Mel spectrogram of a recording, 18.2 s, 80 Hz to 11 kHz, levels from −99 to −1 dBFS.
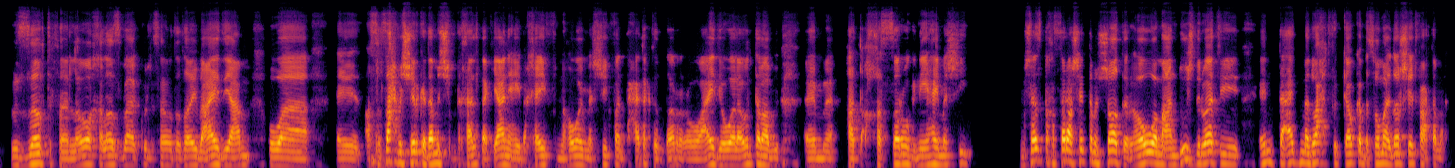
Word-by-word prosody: بالضبط. 140 Hz, +5 st, 0 dB
فاللي 105 Hz, -3 st, -4 dB
هو 135 Hz, -, +3 dB
خلاص 130 Hz, -1 st, -3 dB
بقى 120 Hz, -2 st, -2 dB
كل 110 Hz, -1 st, -13 dB
سَنة 120 Hz, +3 st, -5 dB
وأنت 120 Hz, 0 st, -7 dB
طيب، 120 Hz, +1 st, 0 dB
عادي 125 Hz, 0 st, +2 dB
يا 120 Hz, -, +4 dB
عم، 120 Hz, +2 st, -3 dB, 0.3 s
هو 115 Hz, 0 st, +4 dB, 0.7 s
آآ 105 Hz, -2 st, -5 dB
أصل -, -, -8 dB
صاحب 180 Hz, -4 st, +3 dB
الشركة 160 Hz, +1 st, +3 dB
ده 135 Hz, -, +9 dB
مش 140 Hz, 0 st, -1 dB
ابن 105 Hz, -, -15 dB
خالتك 130 Hz, +3 st, -1 dB
يعني 125 Hz, 0 st, +3 dB
هيبقى 105 Hz, -1 st, -4 dB
خايف 125 Hz, +1 st, -2 dB
إن 105 Hz, -, -9 dB
هو 120 Hz, +4 st, 0 dB
يمشّيك 125 Hz, +2 st, -7 dB
فأنت -, -, -5 dB
حياتك -, -, -5 dB
تتضرّر، -, -, -4 dB
هو 105 Hz, 0 st, -2 dB
عادي، 125 Hz, +2 st, +1 dB
هو 120 Hz, 0 st, +4 dB
لو 115 Hz, +3 st, +3 dB
أنت 135 Hz, +1 st, -3 dB
ما 125 Hz, -2 st, +5 dB
ب 115 Hz, -1 st, -5 dB, 0.4 s
ام 105 Hz, 0 st, -4 dB, 0.2 s
هتخسّره 135 Hz, 0 st, 0 dB
جنيه، 125 Hz, +4 st, -3 dB
هيمشّيك، 130 Hz, -, -4 dB, 0.6 s
مش -, -, -11 dB
لازم 180 Hz, 0 st, +5 dB
تخسّره 140 Hz, +6 st, +5 dB
عشان 170 Hz, +2 st, +2 dB
أنت 170 Hz, -, -3 dB
مش 155 Hz, 0 st, -3 dB
شاطر، 165 Hz, -9 st, +3 dB
هو 150 Hz, +4 st, +7 dB
ما 125 Hz, -, +1 dB
عندوش 125 Hz, +10 st, -1 dB
دلوقتي 145 Hz, -3 st, 0 dB, 0.3 s
أنت 150 Hz, 0 st, -4 dB
أجمد 150 Hz, -1 st, +1 dB
واحد 160 Hz, 0 st, 0 dB
في -, -, -16 dB
الكوكب، 145 Hz, +1 st, 0 dB
بس -, -, -6 dB
هو 140 Hz, -, +1 dB
ما 145 Hz, -, +3 dB
يقدرش 145 Hz, +2 st, +1 dB
يدفع 150 Hz, 0 st, -1 dB
تَمَنك. -, -, -6 dB
130 Hz, 210 wpm, -23 LUFS, 120-145 Hz, 0.7 s, ده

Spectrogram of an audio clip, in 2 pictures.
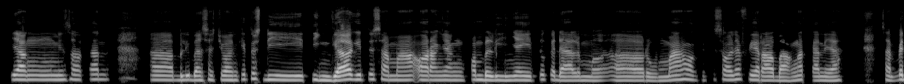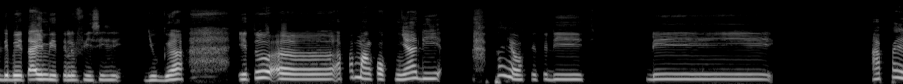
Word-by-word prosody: yang 215 Hz, -1 st, +5 dB, 0.2 s
misalkan, 225 Hz, +1 st, -3 dB, 0.4 s
eee, 210 Hz, -1 st, 0 dB
beli 200 Hz, +1 st, 0 dB
bakso 200 Hz, +1 st, -1 dB
cuanki 205 Hz, +2 st, -1 dB
terus 260 Hz, +1 st, -4 dB
ditinggal 200 Hz, 0 st, +3 dB
gitu 225 Hz, +2 st, -1 dB
sama 210 Hz, -1 st, -1 dB
orang 205 Hz, 0 st, +2 dB
yang 200 Hz, 0 st, -1 dB
pembelinya 200 Hz, -2 st, +1 dB
itu 190 Hz, +2 st, -3 dB
ke 205 Hz, -, -3 dB
dalam 185 Hz, 0 st, 0 dB
me 175 Hz, 0 st, -1 dB
eee, 185 Hz, -1 st, 0 dB
rumah, 200 Hz, +7 st, 0 dB
waktu 190 Hz, -2 st, -16 dB
itu 225 Hz, -, -21 dB
soalnya 220 Hz, +1 st, -1 dB
viral 200 Hz, -5 st, +2 dB
banget 180 Hz, +4 st, 0 dB
kan 185 Hz, -, -1 dB
ya. 180 Hz, 0 st, 0 dB, 0.4 s
Sampai 195 Hz, +1 st, -2 dB
diberitain 225 Hz, +2 st, +6 dB
di 215 Hz, -2 st, +4 dB
televisi 205 Hz, 0 st, -1 dB, 0.2 s
juga. 195 Hz, +5 st, +2 dB, 0.6 s
Itu, 265 Hz, +7 st, +2 dB
eee, 240 Hz, -2 st, +3 dB
apa, 250 Hz, +5 st, -9 dB
mangkoknya, 250 Hz, -2 st, +2 dB
di 265 Hz, -1 st, -1 dB, 0.4 s
apa -, -, -10 dB
ya -, -, +2 dB
waktu 225 Hz, +1 st, -13 dB
itu 235 Hz, -, -12 dB
di 230 Hz, +1 st, -3 dB, 0.8 s
di 235 Hz, +2 st, -3 dB, 2.1 s
apa 300 Hz, +5 st, -2 dB
210 Hz, 145 wpm, -24 LUFS, 195-230 Hz, 2.1 s, diberitain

